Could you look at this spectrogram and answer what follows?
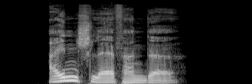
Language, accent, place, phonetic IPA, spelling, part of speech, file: German, Germany, Berlin, [ˈaɪ̯nˌʃlɛːfɐndə], einschläfernde, adjective, De-einschläfernde.ogg
- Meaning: inflection of einschläfernd: 1. strong/mixed nominative/accusative feminine singular 2. strong nominative/accusative plural 3. weak nominative all-gender singular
